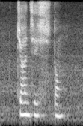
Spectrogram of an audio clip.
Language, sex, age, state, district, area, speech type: Bodo, female, 18-30, Assam, Kokrajhar, rural, spontaneous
